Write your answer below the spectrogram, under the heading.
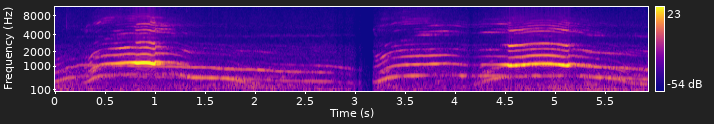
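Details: Domestic cats presented as talking to each other: two long drawn-out meows with rich harmonics, the first rising then sliding down over about two seconds, a short pause, then a second wavering caterwaul-like meow.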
